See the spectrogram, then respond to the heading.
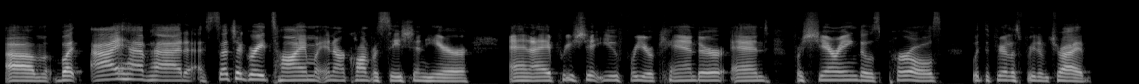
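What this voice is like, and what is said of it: Hoarse, strained voice. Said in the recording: “My voice is like halfway gone because I have been a screaming banshee of a parent for the last several days ... why does she sound like that? ... That's the reason why I sound like I have a frog in my throat.”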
